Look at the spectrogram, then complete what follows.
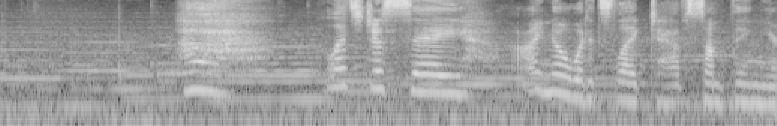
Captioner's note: sigh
